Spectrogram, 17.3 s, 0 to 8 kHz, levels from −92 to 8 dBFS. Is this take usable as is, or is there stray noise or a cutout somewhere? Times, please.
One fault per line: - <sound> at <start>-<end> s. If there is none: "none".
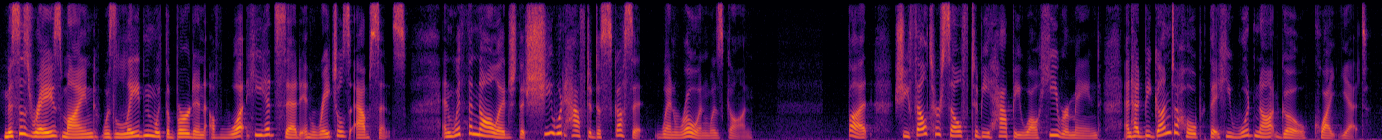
none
